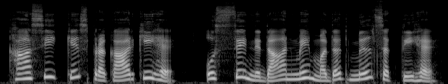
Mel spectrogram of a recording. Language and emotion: Hindi, neutral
